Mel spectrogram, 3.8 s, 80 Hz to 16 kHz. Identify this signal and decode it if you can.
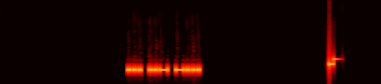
Morse code, heard as a keyed tone, about 44 wpm, 690 Hz. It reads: SUB
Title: Prefixes and Suffixes 45wpm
